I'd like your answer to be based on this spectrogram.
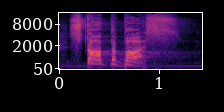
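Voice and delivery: mock sudden urgent shout, loud and high. Retelling how the rabbi shouted at the bus driver: retelling a shout. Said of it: "just shouts at the bus driver".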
